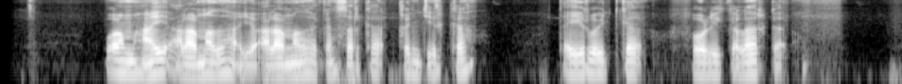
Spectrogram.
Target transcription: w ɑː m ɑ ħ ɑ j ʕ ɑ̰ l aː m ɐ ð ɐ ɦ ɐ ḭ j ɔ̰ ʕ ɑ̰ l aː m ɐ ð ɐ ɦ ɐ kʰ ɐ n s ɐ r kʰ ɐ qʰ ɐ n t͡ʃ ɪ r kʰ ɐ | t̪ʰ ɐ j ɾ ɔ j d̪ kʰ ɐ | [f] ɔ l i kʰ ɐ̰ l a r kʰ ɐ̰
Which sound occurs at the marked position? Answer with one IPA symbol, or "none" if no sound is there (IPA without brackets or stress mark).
f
